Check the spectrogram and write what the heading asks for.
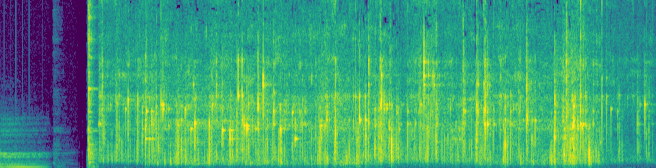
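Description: Glass-shatter sound effect: a sudden crash just before a second in, followed by a long spill of tinkling, clinking fragments. A sustained musical tone fades out just before the crash.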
